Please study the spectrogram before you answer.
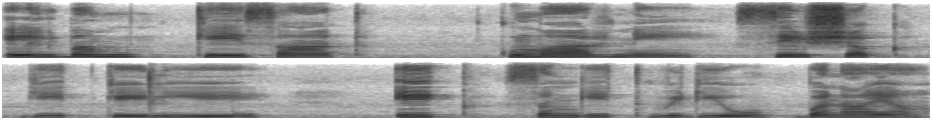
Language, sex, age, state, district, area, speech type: Hindi, female, 18-30, Madhya Pradesh, Betul, urban, read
